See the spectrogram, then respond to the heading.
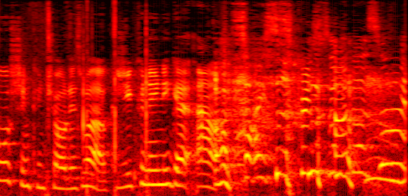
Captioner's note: laughs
